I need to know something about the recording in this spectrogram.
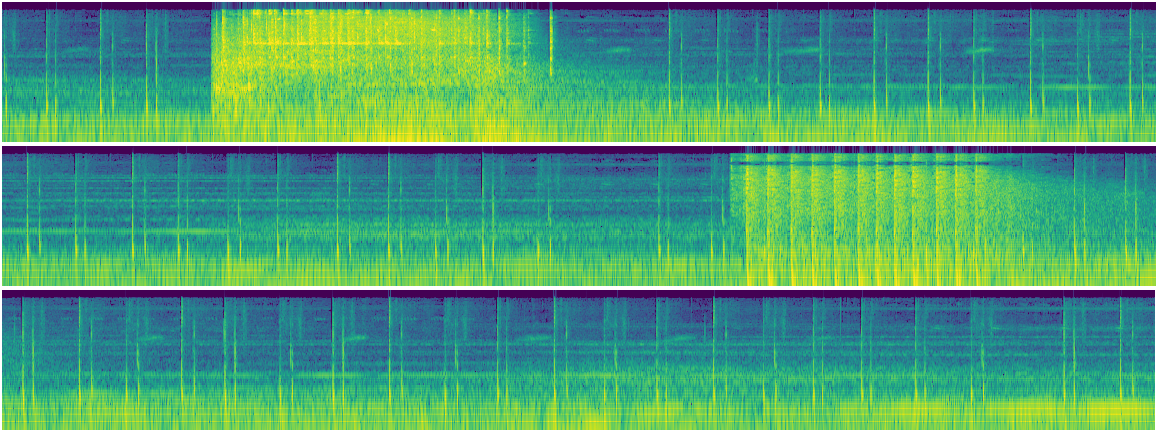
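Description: Footsteps crunch steadily across grass.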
